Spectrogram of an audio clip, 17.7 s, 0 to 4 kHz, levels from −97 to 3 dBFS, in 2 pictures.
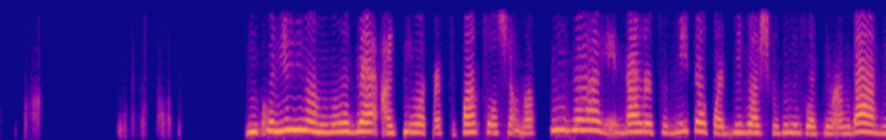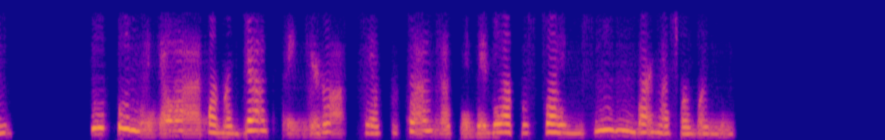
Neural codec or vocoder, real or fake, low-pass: codec, 16 kHz, 0.5 kbps, FreqCodec, smaller model; fake; 3.6 kHz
